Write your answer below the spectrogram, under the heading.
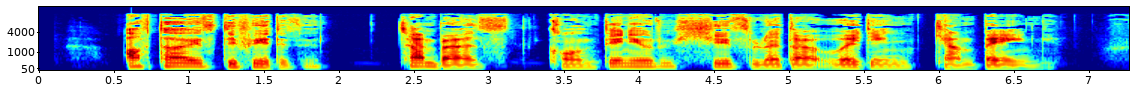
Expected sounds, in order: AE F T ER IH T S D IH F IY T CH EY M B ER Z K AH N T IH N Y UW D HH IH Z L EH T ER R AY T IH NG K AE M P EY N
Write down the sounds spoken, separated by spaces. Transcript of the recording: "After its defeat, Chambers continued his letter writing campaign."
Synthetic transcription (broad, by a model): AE F T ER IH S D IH F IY T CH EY M B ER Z K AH N T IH N Y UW D HH IH Z L EH T ER W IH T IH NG K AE M P EY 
